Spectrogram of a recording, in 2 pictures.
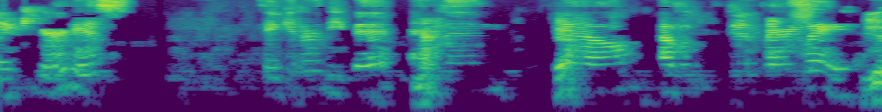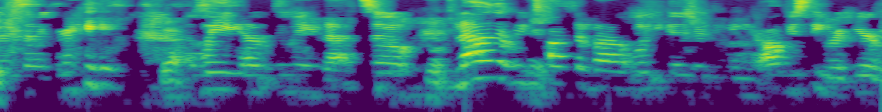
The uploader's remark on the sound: This is a rough cut, just a spur of the moment interview so bear with us, the sound quality needs improvement...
